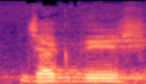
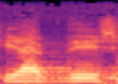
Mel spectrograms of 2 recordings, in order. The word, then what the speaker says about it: Jagdish: And they don't know how to pronounce our name, Jagdish, Yagdish, etc.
